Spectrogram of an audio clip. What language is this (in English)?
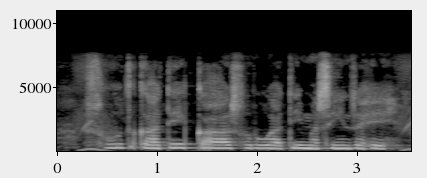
Bhojpuri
